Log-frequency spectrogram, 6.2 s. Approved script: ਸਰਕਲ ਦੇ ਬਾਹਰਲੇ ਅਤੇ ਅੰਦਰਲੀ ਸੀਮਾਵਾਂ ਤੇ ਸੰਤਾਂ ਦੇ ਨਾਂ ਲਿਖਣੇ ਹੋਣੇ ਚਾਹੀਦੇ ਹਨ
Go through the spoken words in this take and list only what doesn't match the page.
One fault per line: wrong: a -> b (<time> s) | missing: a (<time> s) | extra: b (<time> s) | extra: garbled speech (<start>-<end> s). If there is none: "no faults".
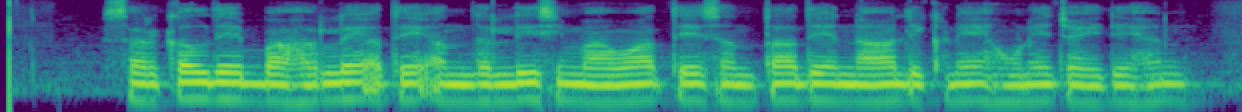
no faults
